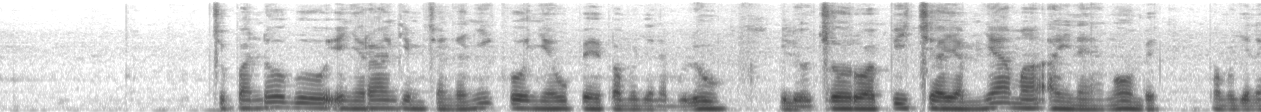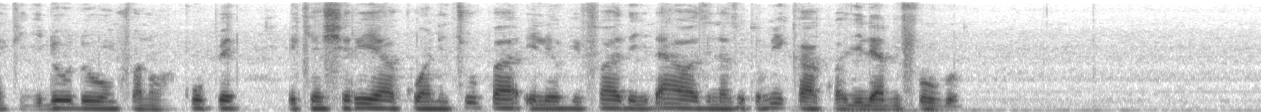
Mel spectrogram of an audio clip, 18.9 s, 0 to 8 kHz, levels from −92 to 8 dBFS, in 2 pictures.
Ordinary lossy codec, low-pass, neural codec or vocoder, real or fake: AAC, 48 kbps; 7.2 kHz; none; real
